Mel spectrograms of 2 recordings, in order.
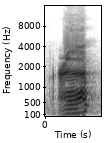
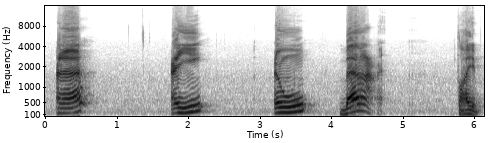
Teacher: a yang dalam atau yang disebut dengan a keluarnya di tengah tenggorokan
